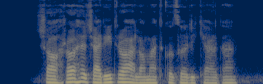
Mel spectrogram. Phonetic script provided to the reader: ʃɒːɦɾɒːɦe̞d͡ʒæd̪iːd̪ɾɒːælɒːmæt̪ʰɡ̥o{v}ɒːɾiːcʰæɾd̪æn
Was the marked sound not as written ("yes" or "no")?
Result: yes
